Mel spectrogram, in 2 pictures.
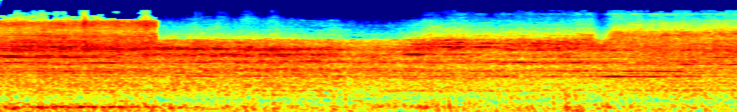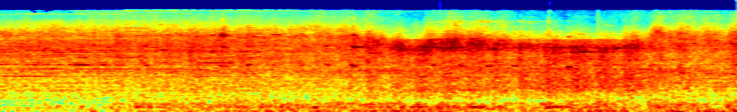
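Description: Intermodal freight train's trailer-carrying flatcars rolling past on the rails: a steady rumble of steel wheels on track that grows louder in the second half.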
